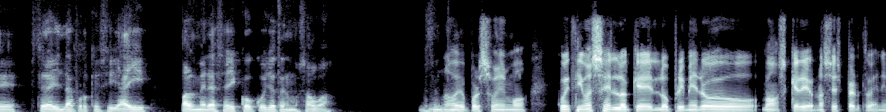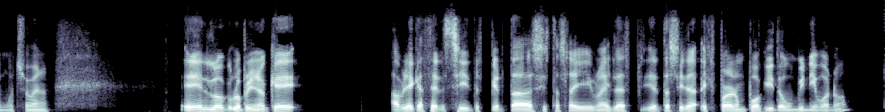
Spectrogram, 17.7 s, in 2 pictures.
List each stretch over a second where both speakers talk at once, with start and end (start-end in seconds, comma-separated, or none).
none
